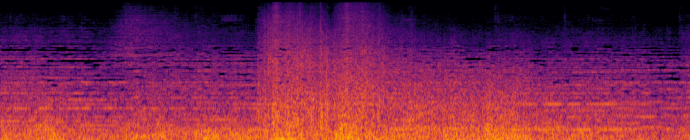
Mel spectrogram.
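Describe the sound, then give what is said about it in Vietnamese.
Thunder booms and rumbles during a lightning storm, a dense, continuous roar that swells into a louder burst midway before settling back to a heavy rumble. “Tiếng sấm vang chớp giật, khung cảnh trở nên chói lòa cả mắt. Bên tai của mọi người vang lên tiếng đùng đùng”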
